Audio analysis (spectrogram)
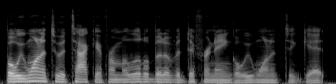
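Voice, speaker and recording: Deep-voiced man, relaxed and chatty. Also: rapid-fire, clean tone, no echo. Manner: relaxed, loose, many fillers and "right?" tags. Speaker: store owner, guest. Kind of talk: casual interview answers.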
